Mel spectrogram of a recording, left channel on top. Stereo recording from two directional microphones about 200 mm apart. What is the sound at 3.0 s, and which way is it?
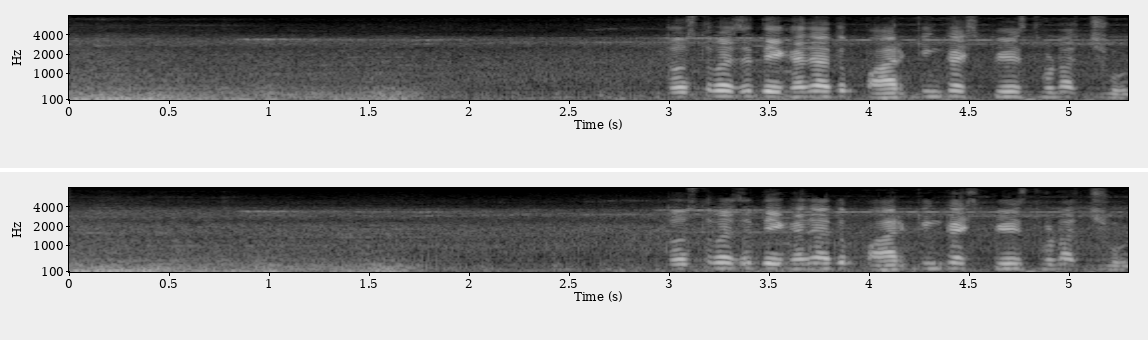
Speech, 30° left (ahead or behind).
